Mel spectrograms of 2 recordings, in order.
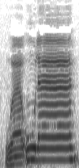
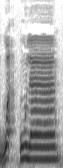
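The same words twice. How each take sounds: First: The w is soft and glides gently into the vowel. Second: The w is forceful and crashes into the glottal stop. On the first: The speaker calls it right. "Lembutkan bunyi waw" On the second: The speaker calls it wrong.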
